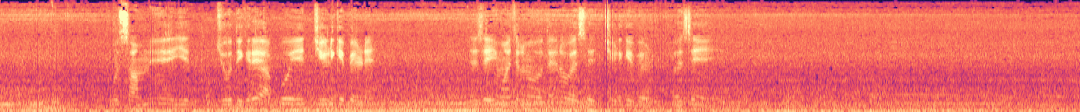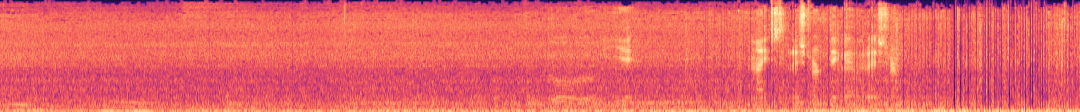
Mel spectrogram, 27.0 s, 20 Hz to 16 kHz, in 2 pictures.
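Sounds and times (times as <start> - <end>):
bus engine and road rumble: 0.0 - 27.0.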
